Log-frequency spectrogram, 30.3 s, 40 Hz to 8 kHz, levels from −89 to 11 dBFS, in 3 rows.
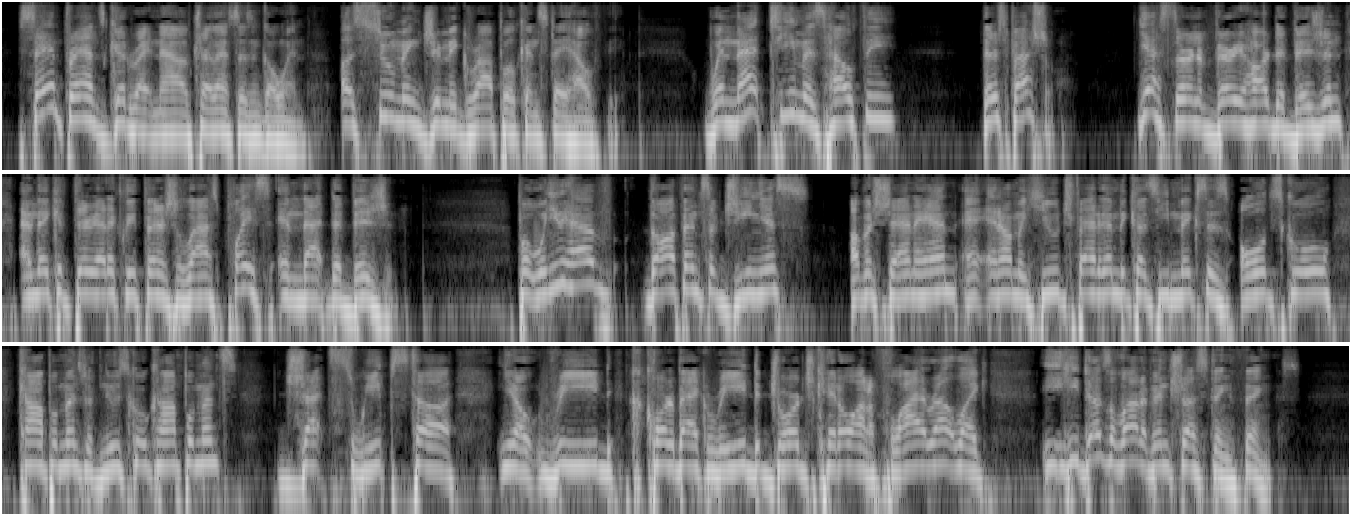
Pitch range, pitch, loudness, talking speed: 125-185 Hz, 160 Hz, -21 LUFS, 180 wpm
